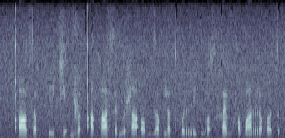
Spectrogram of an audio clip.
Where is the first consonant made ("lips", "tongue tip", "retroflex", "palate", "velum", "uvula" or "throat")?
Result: uvula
